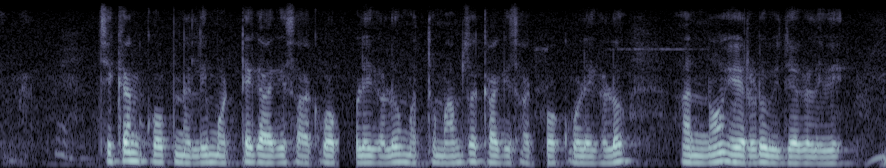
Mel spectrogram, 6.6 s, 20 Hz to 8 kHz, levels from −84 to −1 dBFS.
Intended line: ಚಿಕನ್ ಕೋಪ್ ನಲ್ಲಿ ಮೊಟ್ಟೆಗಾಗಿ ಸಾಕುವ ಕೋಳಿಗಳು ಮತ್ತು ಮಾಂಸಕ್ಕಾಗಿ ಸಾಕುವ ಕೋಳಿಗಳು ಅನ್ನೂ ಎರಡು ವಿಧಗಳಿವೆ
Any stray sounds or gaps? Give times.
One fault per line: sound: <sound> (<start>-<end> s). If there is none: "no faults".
sound: dropout (2.5-2.7 s)
sound: dropout (4.0-4.1 s)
